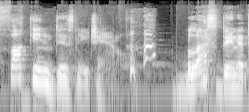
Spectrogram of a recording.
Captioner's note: Mickey Mouse sounding laugh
